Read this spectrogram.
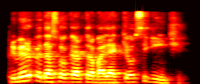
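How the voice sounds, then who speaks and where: A man's voice: on the high side, racing, darkish tone, roomy sound. A man in his twenties teaching English in a casual live online class, chatty and full of fillers and check-ins with his students. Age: 20s.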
